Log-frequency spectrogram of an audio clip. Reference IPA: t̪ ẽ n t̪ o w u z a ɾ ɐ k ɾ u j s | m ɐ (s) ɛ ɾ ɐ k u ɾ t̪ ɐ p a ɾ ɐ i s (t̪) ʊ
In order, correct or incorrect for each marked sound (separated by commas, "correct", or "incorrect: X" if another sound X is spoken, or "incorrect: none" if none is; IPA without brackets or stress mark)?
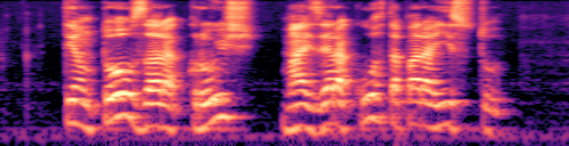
incorrect: z, correct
